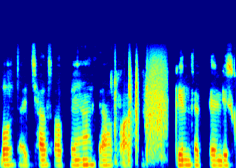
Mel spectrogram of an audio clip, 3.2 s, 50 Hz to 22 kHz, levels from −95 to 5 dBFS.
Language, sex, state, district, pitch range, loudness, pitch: Hindi, male, Bihar, Gaya, 120-125 Hz, -20 LUFS, 125 Hz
